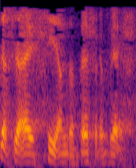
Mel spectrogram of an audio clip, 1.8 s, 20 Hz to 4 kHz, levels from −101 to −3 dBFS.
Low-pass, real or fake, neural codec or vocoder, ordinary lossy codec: 3.6 kHz; fake; codec, 16 kHz, 1 kbps, FunCodec, trained on Chinese and English, 50 frames a second; MP3, 16 kbps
